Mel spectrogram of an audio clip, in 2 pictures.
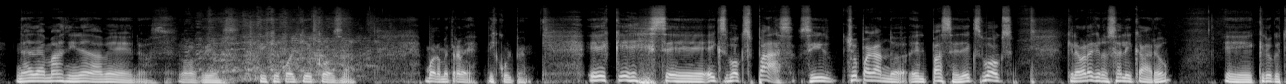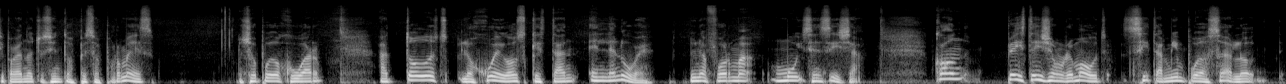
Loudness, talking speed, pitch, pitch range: -14 LUFS, 155 wpm, 135 Hz, 120-165 Hz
